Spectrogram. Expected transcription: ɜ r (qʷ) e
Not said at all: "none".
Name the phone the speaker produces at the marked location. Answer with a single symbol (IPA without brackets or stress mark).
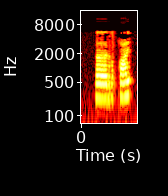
qʷ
